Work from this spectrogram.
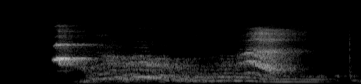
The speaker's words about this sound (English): Yeah, y'all to get him, put him outside or something. That's a dog, ain't it? Yeah, man. You just sounds like put him outside, yo. He sounds sadder than a mother. He done. He done. he He sound like he tired of the bull, man.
